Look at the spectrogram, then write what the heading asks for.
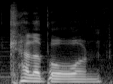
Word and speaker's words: Celeborn: You get to guess as to who wins, but I think he starts with C and rhymes with Telethorn. Yes, it is indeed Celeborn.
